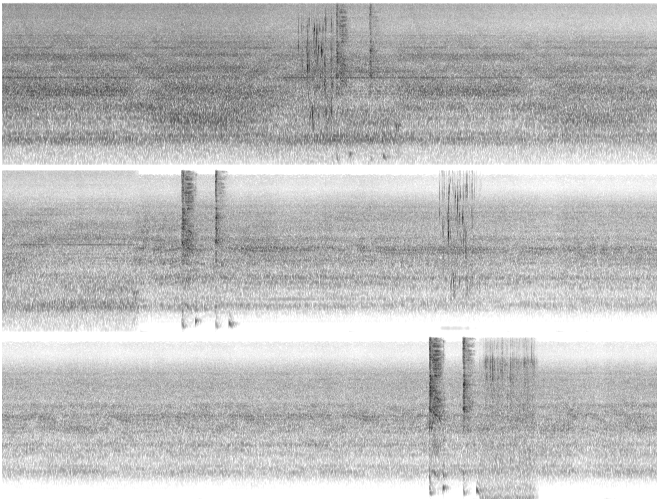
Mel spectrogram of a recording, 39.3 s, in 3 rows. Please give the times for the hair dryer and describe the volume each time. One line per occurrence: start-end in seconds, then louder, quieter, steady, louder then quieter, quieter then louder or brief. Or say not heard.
0.0-39.2 quieter.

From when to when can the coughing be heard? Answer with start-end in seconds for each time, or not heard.
6.7-7.8, 16.6-17.8, 34.7-35.9.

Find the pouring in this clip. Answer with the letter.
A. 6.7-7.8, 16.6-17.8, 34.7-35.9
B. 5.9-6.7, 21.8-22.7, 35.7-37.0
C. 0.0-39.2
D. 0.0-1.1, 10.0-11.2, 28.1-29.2
B.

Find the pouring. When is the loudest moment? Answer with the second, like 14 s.
6 s.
